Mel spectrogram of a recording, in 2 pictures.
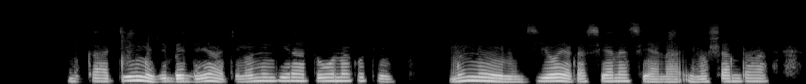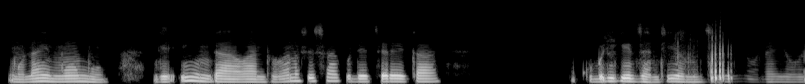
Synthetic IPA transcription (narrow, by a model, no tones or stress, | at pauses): mukatimwe̞ʐibʱe̞ɮe̞ɾatino̞niŋɡiɾatoːnakuti | mune̞mid͡zijo̞jakasijanasijanaʔino̞ʃanda | munaimo̞mo | ŋɡe̞̰ʔiːndaʋantʰuʋano̞sisakuɗe̞t͡se̞ɾe̞ka | kuɓuɗikid͡zandijo̞mid͡zḭjoonaijo̞jo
